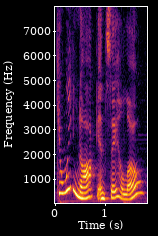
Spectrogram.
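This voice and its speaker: A woman reading a storybook as an excited, curious young girl who exclaims eagerly. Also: high-pitched, unhurried, soft background music, voice pushed up. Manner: exclaiming, wide-eyed and eager.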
